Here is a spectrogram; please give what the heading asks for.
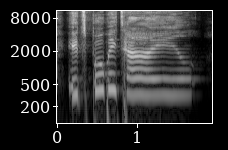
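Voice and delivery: tiny voice, very high, time stretched out. Retelling a voice calling from the hallway: imitating a little voice. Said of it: "a little voice come from the hallway".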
